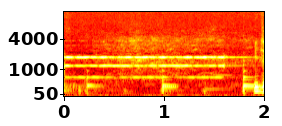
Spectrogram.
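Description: Live instrumental accompaniment between sung lines: a held, organ-like chord that stops at about a second and a half, with a few short plucked guitar notes under it.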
